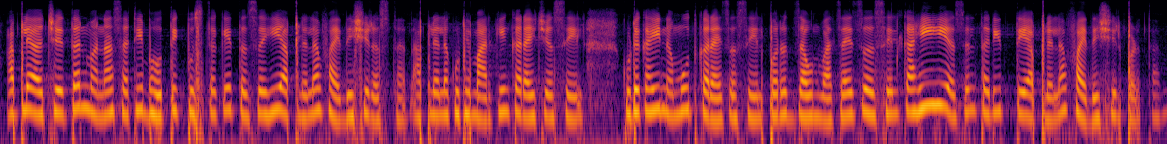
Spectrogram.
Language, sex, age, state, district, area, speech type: Marathi, female, 30-45, Maharashtra, Buldhana, urban, spontaneous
